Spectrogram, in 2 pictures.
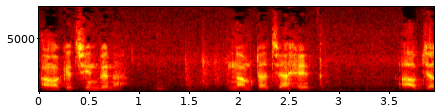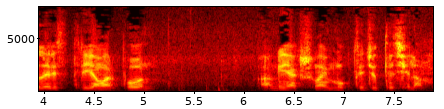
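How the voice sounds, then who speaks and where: An actor with a Bangladeshi accent playing a bold, blunt former freedom fighter, a husky and deliberate speaker in a radio drama. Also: male voice, on the low side, steady tone, background noise, lightly acted. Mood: stern, challenging. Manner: forceful, deliberate. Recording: dull old radio recording.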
